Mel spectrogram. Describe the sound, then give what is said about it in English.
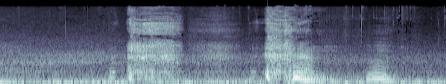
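A person coughs twice. Each cough is a harsh, breathy burst, fairly loud, over a steady background murmur. “Wow, I've got the coughs today.”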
